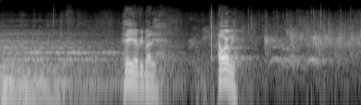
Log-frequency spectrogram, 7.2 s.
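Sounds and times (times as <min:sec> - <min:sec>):
speech: 0:02.5 - 0:03.3, 0:04.4 - 0:04.9
audience clapping: 0:04.5 - 0:07.2.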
